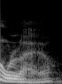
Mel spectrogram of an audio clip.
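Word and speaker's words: hola: 헬로에 해당하는 오라입니다 무조건 올라요 뭐 시대도 없이 올라면 뭐 100% 맞습니다 근데 요거 스페인어에서는이 h 발음이 안 된다는 거를 아시겠죠 어 한번 따라해 볼까요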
